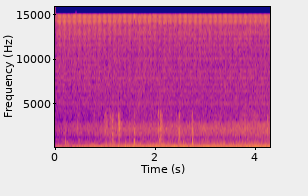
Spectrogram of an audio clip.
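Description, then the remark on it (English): A rocket engine roars at ignition with a deep, steady rumble that holds loud and even throughout, broken only by a few faint, brief crackles above the low roar. No voices. “And ignition.”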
